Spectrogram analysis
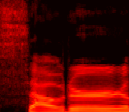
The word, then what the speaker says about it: Sauder: Is it Solder? It's Ser like rhymes with chowder which I'm sorry I didn't help you with that.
